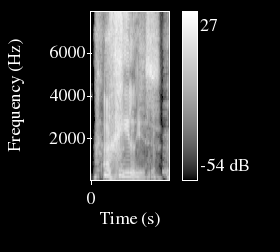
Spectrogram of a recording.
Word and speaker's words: Achilles: The CH is... Achilles. So get your Hebrew chops going.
